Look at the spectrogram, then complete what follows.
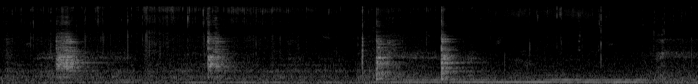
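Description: Thick-cut bacon sizzling in its grease on a Cuisinart 360 gas griddle, with four short scrapes and clacks of metal tongs on the griddle top as the bacon is turned and the bagel halves are lifted.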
